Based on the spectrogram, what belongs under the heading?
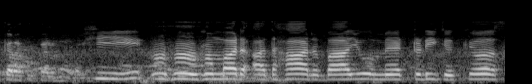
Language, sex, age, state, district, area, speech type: Maithili, female, 30-45, Bihar, Madhubani, rural, read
